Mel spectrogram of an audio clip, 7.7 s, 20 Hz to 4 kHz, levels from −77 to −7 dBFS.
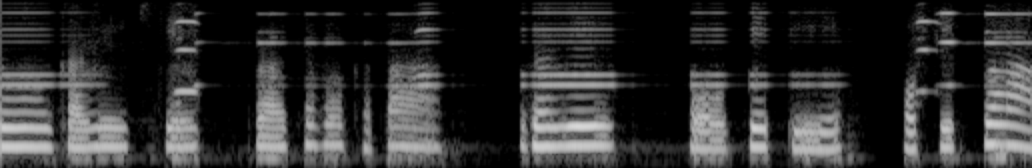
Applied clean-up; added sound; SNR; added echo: neural mask model RNNoise.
